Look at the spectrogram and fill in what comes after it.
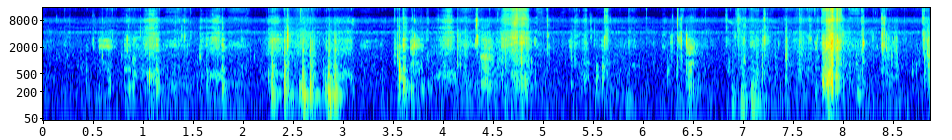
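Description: A man chewing a mouthful of rice and curried chicken intestine with his mouth, wet smacking sounds coming in short irregular bursts, with one louder smack near the end.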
